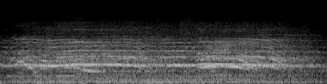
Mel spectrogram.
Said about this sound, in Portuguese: De repente, correria e gritos do alto do prédio.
